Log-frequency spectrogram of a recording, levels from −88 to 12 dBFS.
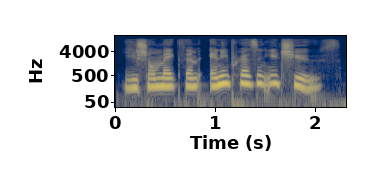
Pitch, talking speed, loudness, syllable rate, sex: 210 Hz, 205 wpm, -16 LUFS, 5.3 syllables/s, female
